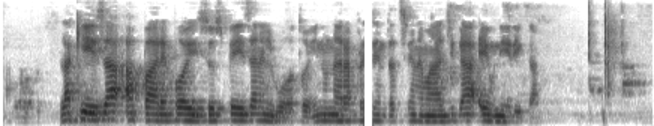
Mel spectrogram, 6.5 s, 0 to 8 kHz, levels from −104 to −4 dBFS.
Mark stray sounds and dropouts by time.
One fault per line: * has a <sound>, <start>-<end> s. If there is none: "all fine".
* has a dropout, 3.6-3.7 s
